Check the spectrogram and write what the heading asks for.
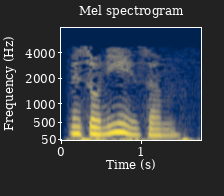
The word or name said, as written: misoneism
